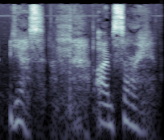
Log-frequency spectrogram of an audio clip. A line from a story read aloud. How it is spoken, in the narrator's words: she said unsteadily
